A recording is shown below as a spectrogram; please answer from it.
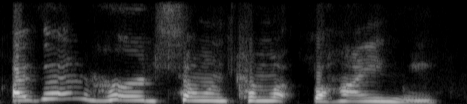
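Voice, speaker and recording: Woman, interview guest, dramatic storytelling, drawn-out emphasis, higher voice. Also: very animated, a little mellow, dry recording, rough recording. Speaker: guest recounting paranormal experiences. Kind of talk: first-person storytelling in an interview.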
